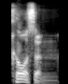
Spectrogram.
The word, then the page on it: coarsen: British English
